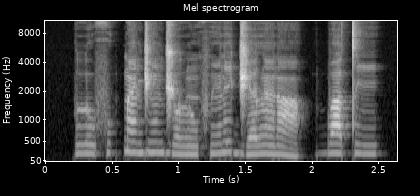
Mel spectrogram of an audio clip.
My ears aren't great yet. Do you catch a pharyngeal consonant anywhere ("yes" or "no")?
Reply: no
